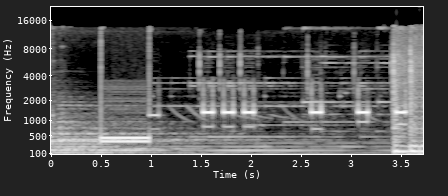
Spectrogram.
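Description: A short steady tone gives way to a run of crisp telephone keypad dialing beeps, six or so quick tones at uneven intervals, clear with no one talking.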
